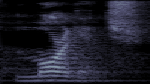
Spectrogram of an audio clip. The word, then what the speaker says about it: mortgage: So which letter is silent here? It's the T. The first syllable is more and the second is gidge, so mortgage.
